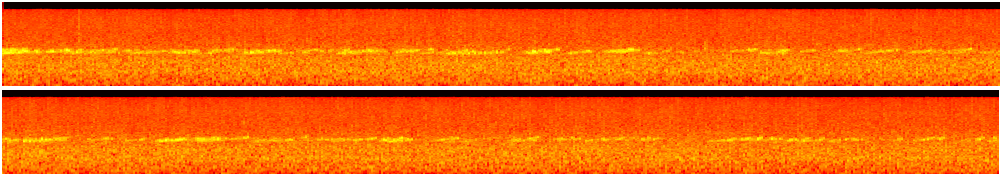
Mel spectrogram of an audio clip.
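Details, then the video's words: Forest river with frogs among moss-covered land, the animals producing an unbroken series of short buzzy trills at a single pitch, layered over a constant wash of streaming water. "River and Frogs sleep sounds"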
